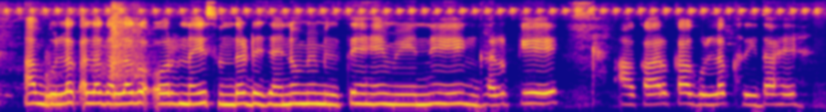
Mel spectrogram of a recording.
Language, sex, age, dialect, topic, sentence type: Hindi, female, 46-50, Awadhi Bundeli, banking, statement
